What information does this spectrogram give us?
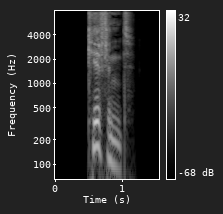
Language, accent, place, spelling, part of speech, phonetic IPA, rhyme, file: German, Germany, Berlin, kiffend, verb, [ˈkɪfn̩t], -ɪfn̩t, De-kiffend.ogg
- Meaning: present participle of kiffen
